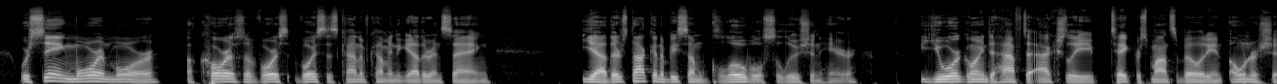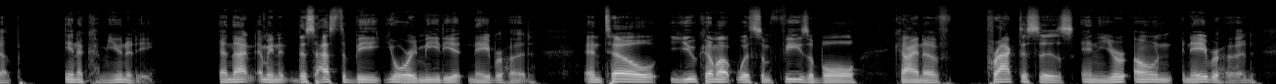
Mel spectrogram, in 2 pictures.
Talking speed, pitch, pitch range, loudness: 150 wpm, 110 Hz, 100-115 Hz, -23 LUFS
